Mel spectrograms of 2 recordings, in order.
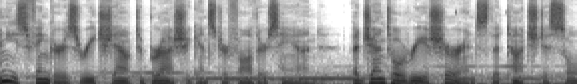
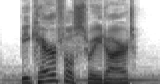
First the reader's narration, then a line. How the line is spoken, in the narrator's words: Mark called out, his voice filled with a blend of concern and desperation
